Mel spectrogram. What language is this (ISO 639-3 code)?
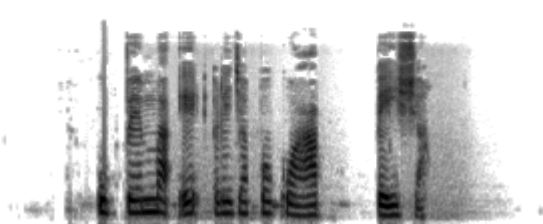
grn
